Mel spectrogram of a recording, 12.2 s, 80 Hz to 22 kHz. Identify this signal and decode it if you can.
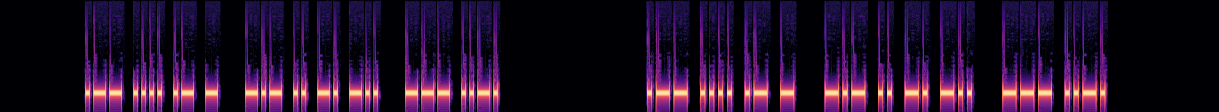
Morse code, heard as a keyed tone, about 29 wpm, 700 Hz. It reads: WHAT KIND OF WHAT KIND OF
